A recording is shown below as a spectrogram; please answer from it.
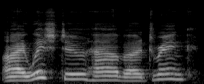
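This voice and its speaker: Brief: woman participant, hesitant, laughs at herself, slow delivery. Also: mid-range voice, smooth. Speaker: workshop participant.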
